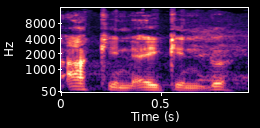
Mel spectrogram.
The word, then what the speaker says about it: Akin: Responding to this fury, Akin, how do you pronounce the name? Akin.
